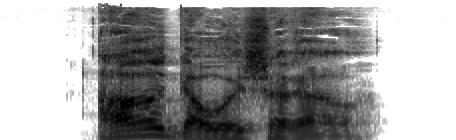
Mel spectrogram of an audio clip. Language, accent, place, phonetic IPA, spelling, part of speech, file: German, Germany, Berlin, [ˈaːɐ̯ˌɡaʊ̯ɪʃəʁɐ], aargauischerer, adjective, De-aargauischerer.ogg
- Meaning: inflection of aargauisch: 1. strong/mixed nominative masculine singular comparative degree 2. strong genitive/dative feminine singular comparative degree 3. strong genitive plural comparative degree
